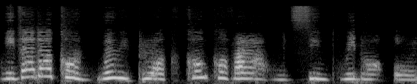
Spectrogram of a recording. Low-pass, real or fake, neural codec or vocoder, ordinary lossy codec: 19.8 kHz; fake; codec, 44.1 kHz, 0.9 kbps, DAC; AAC, 48 kbps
